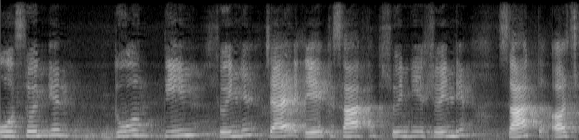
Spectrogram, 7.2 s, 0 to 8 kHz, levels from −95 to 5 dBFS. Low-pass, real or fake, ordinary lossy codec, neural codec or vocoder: none; fake; none; codec, 16 kHz, 0.8 kbps, ZipCodec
